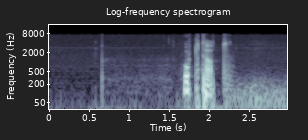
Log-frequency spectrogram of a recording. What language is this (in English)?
Norwegian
